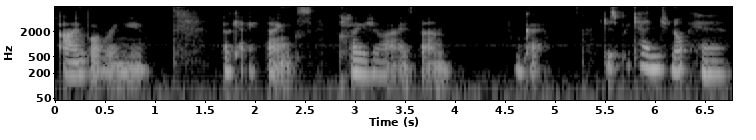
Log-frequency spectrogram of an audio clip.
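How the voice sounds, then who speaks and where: A woman playing a teasing but gentle devil in a whispered ASMR role-play, in a breathy, hushed voice with musing pauses. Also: mid-range voice. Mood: coaxing, soothing.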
